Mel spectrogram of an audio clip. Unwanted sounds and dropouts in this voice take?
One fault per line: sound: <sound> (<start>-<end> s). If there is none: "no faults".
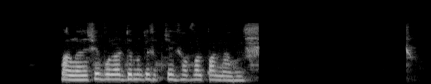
no faults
